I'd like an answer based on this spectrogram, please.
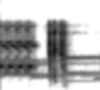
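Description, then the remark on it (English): A short electronic phone ringtone: a rapid warbling trill of bright tones, then a brief burst of chiming notes that trail into sustained beeps, fairly close and clear with no talking. “That's what your phone sounds like.”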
